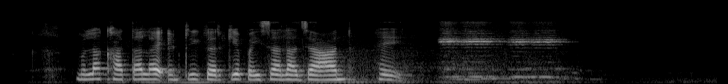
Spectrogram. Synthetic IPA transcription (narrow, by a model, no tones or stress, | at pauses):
mʊlaːkʰaːt̪ãlaːiʔɪ̃ɳʈɾikɐɾkepɐɪsalad͡ʒaːnhɛː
